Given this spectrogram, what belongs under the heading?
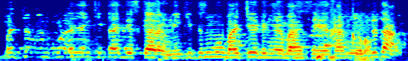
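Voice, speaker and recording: A man's voice: high-pitched, fairly even intonation, fast, over a noisy crowd. Patient male teacher on a muffled call. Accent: Malaysian Malay. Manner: patient, repeats questions, checks understanding. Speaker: religious teacher. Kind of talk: online class teaching children. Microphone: video call. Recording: muffled lo-fi video call audio.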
